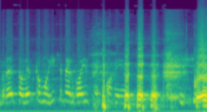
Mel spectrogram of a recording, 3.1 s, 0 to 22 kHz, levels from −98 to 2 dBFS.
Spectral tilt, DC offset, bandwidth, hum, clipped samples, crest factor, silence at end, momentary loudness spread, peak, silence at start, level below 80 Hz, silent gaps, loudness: -6 dB/octave; 2%; 15 kHz; none; 3%; 8 dB; 0 s; 7 LU; 0 dBFS; 0 s; -40 dBFS; none; -10 LUFS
